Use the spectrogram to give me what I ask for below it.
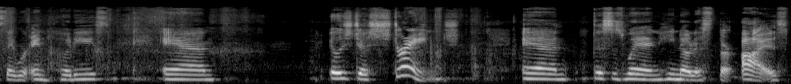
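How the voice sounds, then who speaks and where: Woman vlogger, casual spooky storytelling, chatty and filler-heavy, slow delivery with a slightly raised voice. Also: a little high. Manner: chatty, loose, full of fillers like "like" and "kinda". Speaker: YouTuber.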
